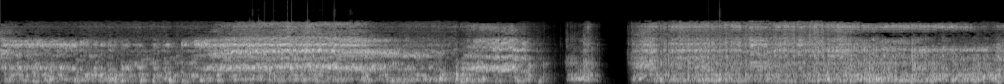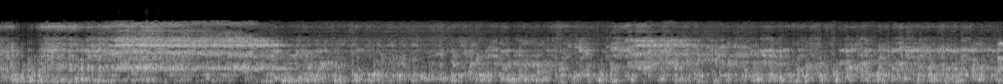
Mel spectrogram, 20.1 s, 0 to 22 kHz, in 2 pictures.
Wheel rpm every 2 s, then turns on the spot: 200, 200, 140, 130, 200, 200, 200, 200, 200, 190.
none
